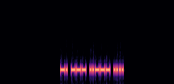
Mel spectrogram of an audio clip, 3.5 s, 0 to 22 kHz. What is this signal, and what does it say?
Morse code, heard as a keyed tone, about 46 wpm, 700 Hz. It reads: NO2H
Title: USA Call Signs - 4 Characters - Repeated 2x - 45wpm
